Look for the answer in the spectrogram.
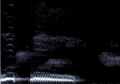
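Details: A spotted dove gives its luring coo to stir other doves into calling: the tail of a short warbled note, then one long, even, mellow coo that slowly drops in pitch before stopping. No other sounds.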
